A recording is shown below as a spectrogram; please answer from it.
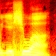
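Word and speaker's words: ישועה: Sedangkan bentuk feminimnya adalah Yesua dengan huruf akhir yang ada huruf H-nya yaitu menjadi yod syin wa ayin he. Namun demikian membacanya tetap sama yaitu Yesua dan huruf H-nya tidak terdengar.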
